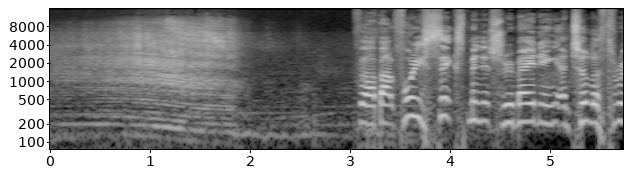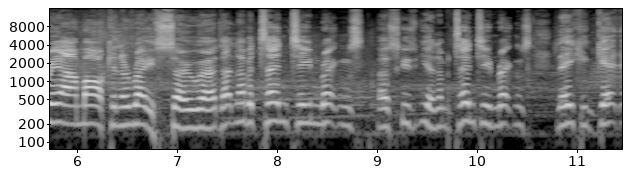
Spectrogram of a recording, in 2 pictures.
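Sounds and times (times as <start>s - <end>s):
race car engine revving and pulling away from pit stop: 0.0s - 2.2s, 4.5s - 11.4s
speech: 3.1s - 11.4s.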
